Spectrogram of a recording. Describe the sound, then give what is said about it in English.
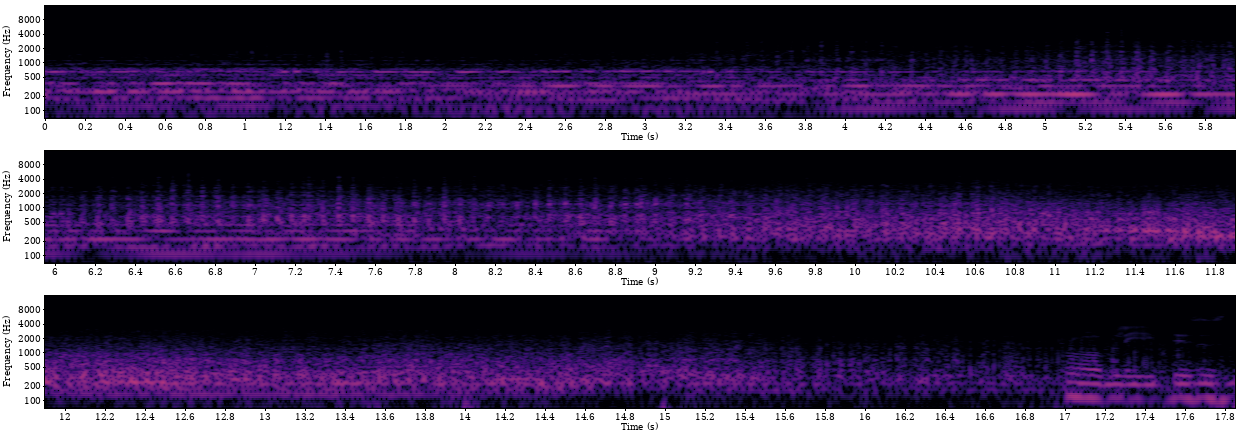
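A helicopter's whirring drone blends into a dense musical backdrop of sustained tones, holding steady and loud for most of the stretch before cutting away abruptly at the very end. “part were you most proud of? The helicopter?”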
